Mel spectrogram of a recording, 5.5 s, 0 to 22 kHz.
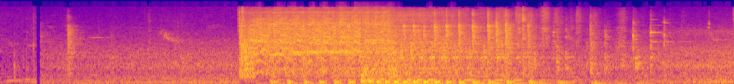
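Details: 1972 Rotax 340 two-stroke in a Tomberlin CrossFire go-kart, first start after fitting a hybrid clutch. It catches after a second of quiet and settles into a crisp, fairly steady run with no knocks or rattles.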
